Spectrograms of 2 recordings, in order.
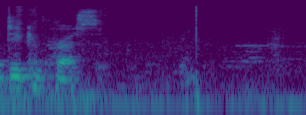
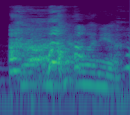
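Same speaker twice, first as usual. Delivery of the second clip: much higher, laughing excitement; excited squeal; 8 dB louder than usual. Real, not acted. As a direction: burst out laughing with delight. Excited about master healer reading.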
